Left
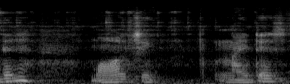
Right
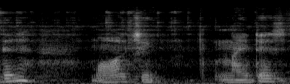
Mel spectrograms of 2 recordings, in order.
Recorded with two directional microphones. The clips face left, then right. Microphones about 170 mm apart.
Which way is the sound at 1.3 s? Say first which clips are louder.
Right 3 dB; 10° left (ahead or behind).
